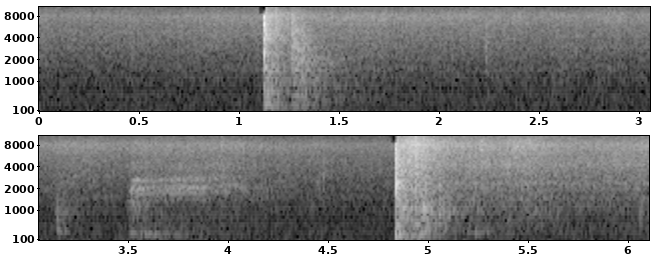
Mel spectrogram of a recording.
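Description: A metal pot clanks.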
